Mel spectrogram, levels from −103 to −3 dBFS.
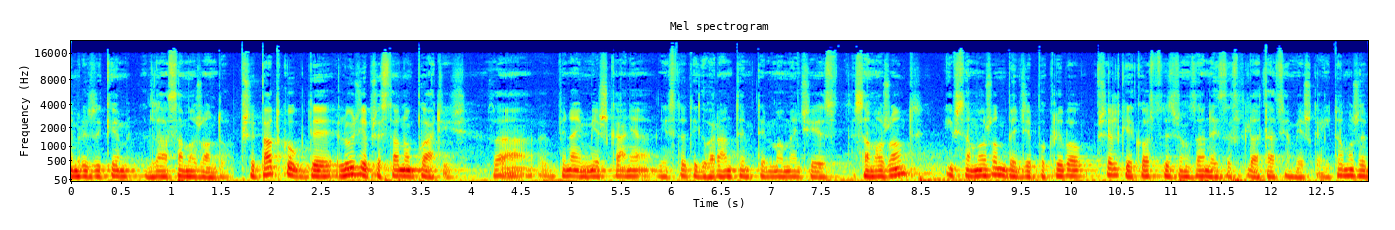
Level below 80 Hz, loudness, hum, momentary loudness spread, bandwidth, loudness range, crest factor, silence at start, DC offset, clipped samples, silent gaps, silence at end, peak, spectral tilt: -34 dBFS; -21 LUFS; none; 8 LU; 17 kHz; 3 LU; 16 dB; 0 s; under 0.1%; under 0.1%; none; 0 s; -4 dBFS; -7.5 dB/octave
